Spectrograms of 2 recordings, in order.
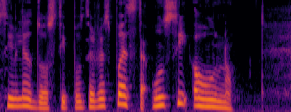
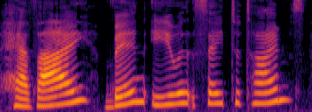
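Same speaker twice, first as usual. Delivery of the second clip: slow example question; 5 semitones higher, 4 dB louder, slower than usual. Shown as a demonstration. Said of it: "Por ejemplo".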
